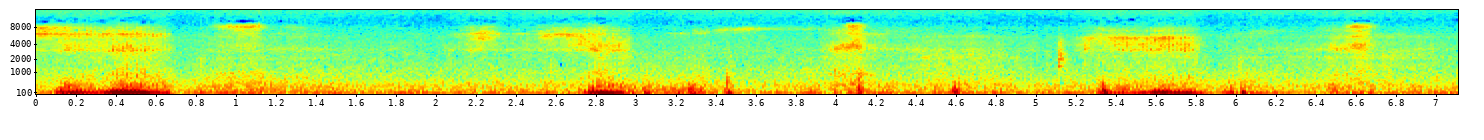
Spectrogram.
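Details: Sleeping brindle Boxer puppy after a long walk and dinner gives soft, low snores about every two to three seconds, with faint breathy hiss between them.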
